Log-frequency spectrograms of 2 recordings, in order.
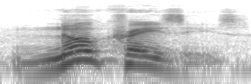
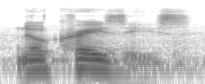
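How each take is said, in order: First: Slow, drawn-out echo; doubter echoing. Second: Low, hushed correction; inner divine voice. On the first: Listener repeating the voice's words, slowly compliant. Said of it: "You go". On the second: Divine voice correcting a doubter, low and quiet. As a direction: say it quietly and evenly, pitched down. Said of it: "The voice says". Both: Acted.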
